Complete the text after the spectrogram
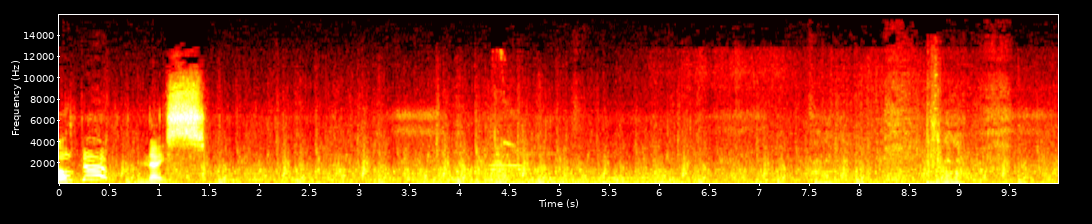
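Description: Water splashes as a swimmer strokes through choppy waves.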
